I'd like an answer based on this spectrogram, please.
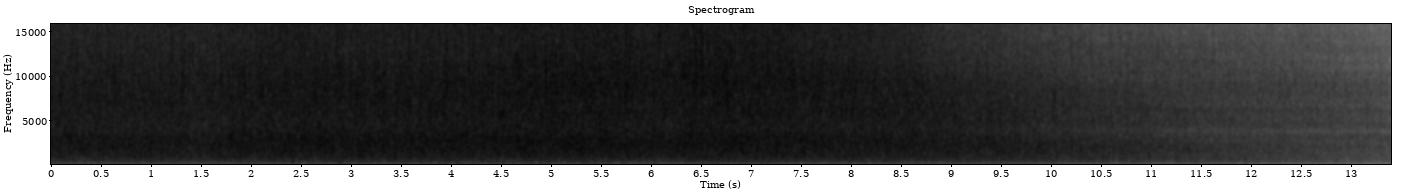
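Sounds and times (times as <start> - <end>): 
stream at dawn in a valley: 0.0 - 13.3.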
